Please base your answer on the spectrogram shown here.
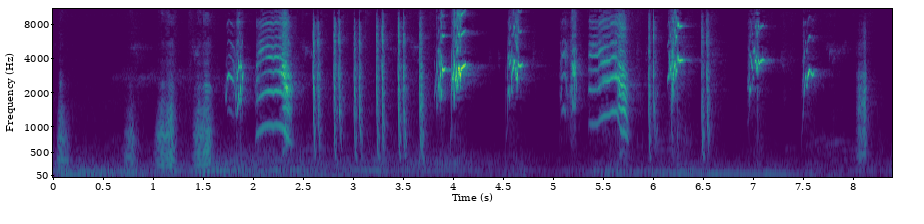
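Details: Javan mynas calling at midday, a young bird prompting the others to answer: rhythmic harsh squawks and rattly notes alternating with short whistled upslurs, repeated roughly every half second.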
